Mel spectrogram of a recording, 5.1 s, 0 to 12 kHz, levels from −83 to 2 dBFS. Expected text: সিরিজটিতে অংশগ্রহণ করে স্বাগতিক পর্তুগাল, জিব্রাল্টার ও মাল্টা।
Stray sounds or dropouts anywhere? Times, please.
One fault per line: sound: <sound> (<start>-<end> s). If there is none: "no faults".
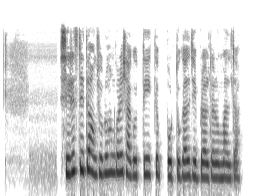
no faults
